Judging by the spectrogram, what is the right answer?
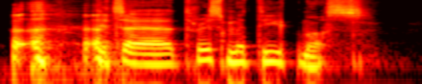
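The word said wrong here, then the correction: Trismegistus: by the way. You definitely didn't pronounce that correctly. – Oh, no, I put the T before the G. You're right. – Yeah, that was not real. – Trismegistos. There we go.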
